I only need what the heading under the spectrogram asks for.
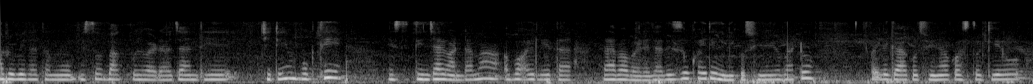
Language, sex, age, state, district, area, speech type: Nepali, female, 18-30, West Bengal, Jalpaiguri, rural, spontaneous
